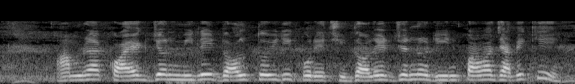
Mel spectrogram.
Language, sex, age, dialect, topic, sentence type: Bengali, female, 60-100, Northern/Varendri, banking, question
